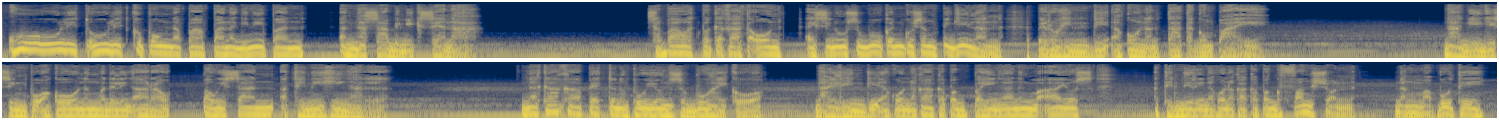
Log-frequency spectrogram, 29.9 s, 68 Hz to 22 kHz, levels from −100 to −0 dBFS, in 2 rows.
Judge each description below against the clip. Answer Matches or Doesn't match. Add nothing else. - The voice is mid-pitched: Doesn't match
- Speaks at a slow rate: Matches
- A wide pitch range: Doesn't match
